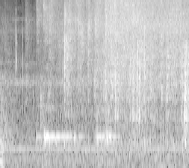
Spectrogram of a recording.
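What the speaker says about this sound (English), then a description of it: "We got a nice sizzle that's going right now." Steady, bright sizzling of lemongrass chicken stir-frying in grapeseed oil in a hot pan, with occasional clinks and scrapes of stirring; no talking.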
